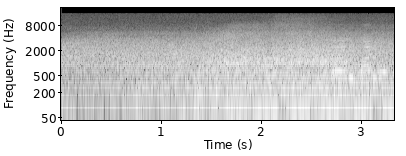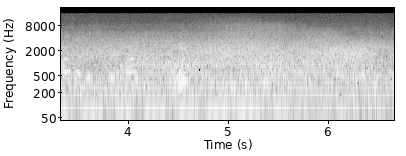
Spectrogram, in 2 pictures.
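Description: Traffic hums on a nearby road outdoors.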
